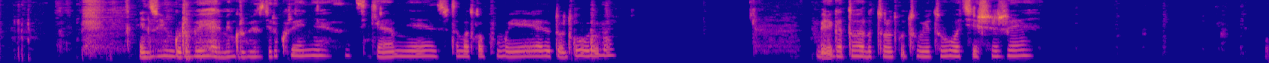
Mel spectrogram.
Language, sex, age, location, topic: Kinyarwanda, female, 18-24, Kigali, agriculture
